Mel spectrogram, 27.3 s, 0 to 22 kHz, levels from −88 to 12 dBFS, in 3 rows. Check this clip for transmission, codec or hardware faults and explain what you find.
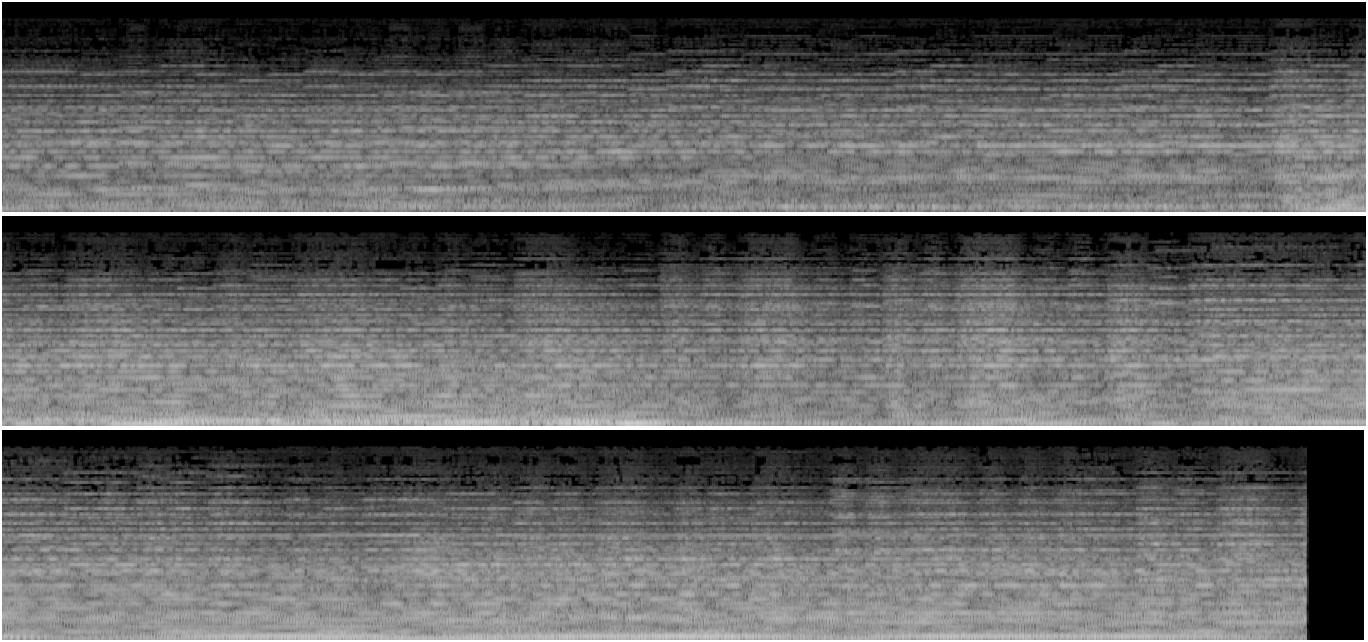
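One fault is present: a cut-off end at 26.88 s. The final buffers were never written or played out, so the audio halts mid-sound and falls straight to digital silence with no natural decay, leaving the last 0.39 s of the clip empty.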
